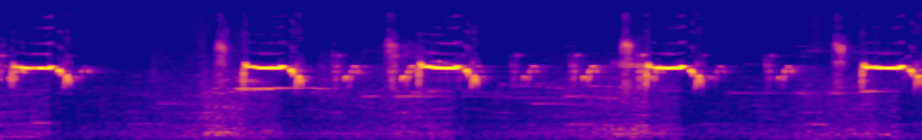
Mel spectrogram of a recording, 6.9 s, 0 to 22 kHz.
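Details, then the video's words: Lively prenjak klawu prinia singing to draw out other prinias: five high steady whistles, each ending in a falling twist, repeated every 1.5 seconds, with chips and faint lower whistles between them. "PANCINGAN PRENJAK KLAWU GACOR, NGALUN BIKIN PRENJAK CEPAT BUNYI"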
